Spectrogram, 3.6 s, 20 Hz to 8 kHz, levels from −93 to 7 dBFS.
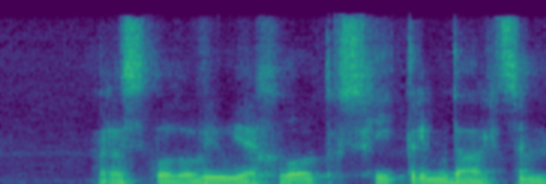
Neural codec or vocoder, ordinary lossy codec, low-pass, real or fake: codec, 32 kHz, 1.9 kbps, SNAC; AAC, 32 kbps; 7.2 kHz; fake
